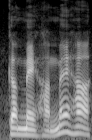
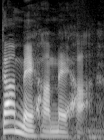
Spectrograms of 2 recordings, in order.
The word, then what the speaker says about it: Kamehameha: Case in point, the first king of a united Hawaii was not King Kamehameha, but King Kamehameha, with a T sound, and they wanted to not have a T in the alphabet, so they just changed his name.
